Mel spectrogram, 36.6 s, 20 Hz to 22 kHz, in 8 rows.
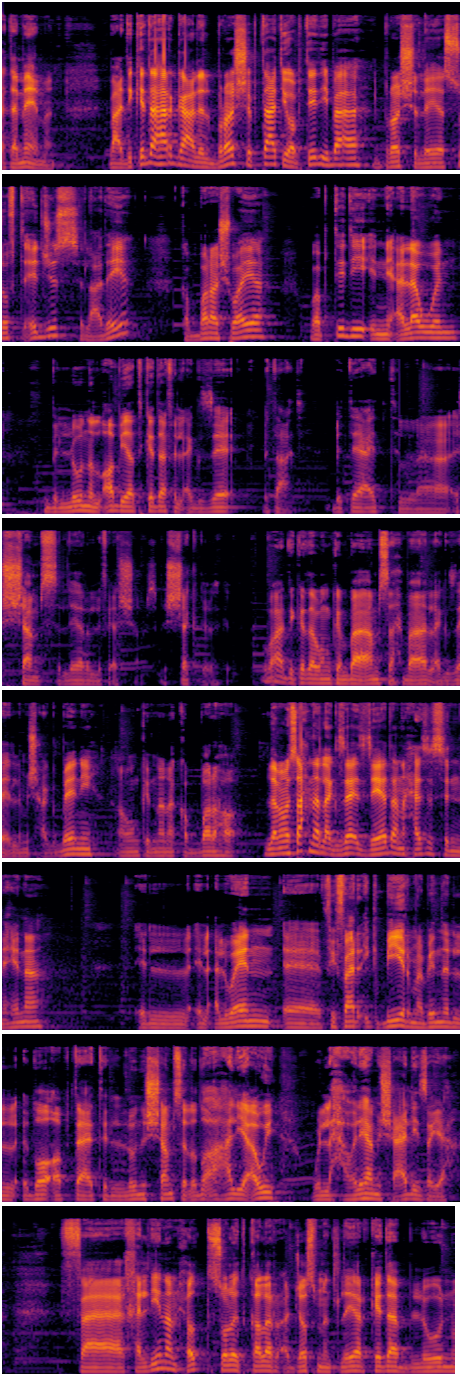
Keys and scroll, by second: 8.3-10.0 typing, 16.2 b, 19.2 ctrl+t, 20.8 z, 20.9 space, 25.5 z.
